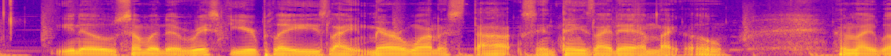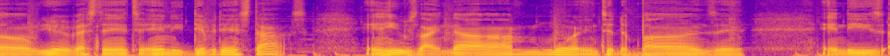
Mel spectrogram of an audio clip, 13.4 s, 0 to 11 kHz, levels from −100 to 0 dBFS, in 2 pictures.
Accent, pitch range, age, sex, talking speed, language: American, 85-100 Hz, 20-39, male, 180 wpm, English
